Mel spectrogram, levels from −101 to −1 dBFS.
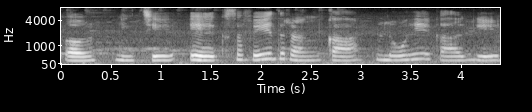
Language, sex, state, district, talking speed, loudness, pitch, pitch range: Hindi, female, Punjab, Fazilka, 135 wpm, -17 LUFS, 225 Hz, 215-245 Hz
